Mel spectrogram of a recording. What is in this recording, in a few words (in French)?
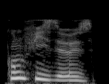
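"confiseuse", French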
